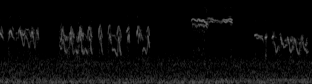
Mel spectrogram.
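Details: Close-range robin song, delivered while the bird waits to be fed mealworms; a burst of rapid scratchy notes, then a thin high whistle and a short twittering phrase.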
